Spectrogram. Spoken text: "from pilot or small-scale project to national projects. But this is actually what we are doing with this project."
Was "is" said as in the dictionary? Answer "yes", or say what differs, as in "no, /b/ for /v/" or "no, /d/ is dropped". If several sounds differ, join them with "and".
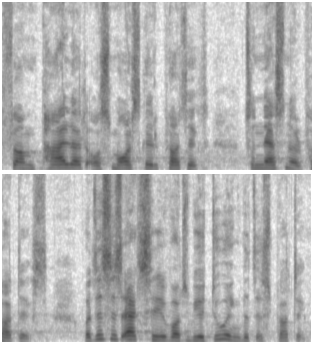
no, /s/ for /z/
